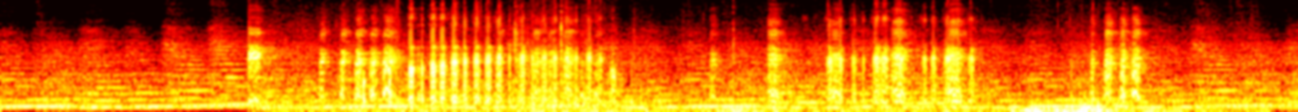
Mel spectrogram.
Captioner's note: duck calls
